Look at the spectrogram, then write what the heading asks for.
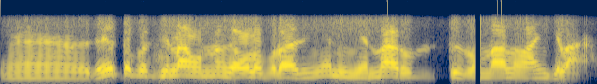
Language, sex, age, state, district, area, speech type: Tamil, male, 60+, Tamil Nadu, Pudukkottai, rural, conversation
